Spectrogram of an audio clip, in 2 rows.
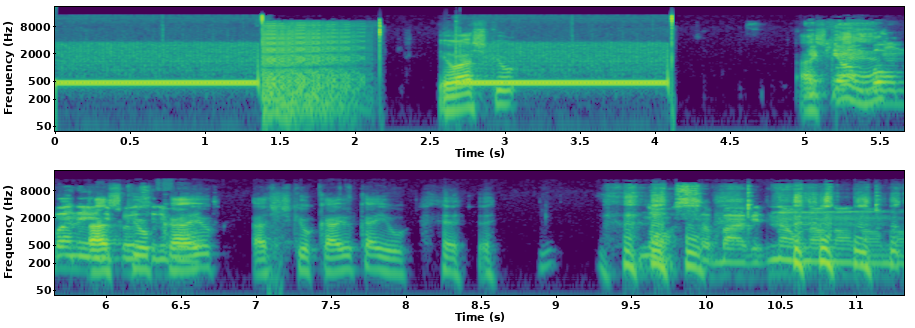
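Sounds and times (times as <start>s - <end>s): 
telephone dial tone as a phone call is placed: 0.0s - 1.4s, 3.0s - 4.1s
speech: 2.6s - 3.2s, 5.0s - 11.3s
laughter: 8.2s - 8.6s, 9.3s - 11.3s.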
